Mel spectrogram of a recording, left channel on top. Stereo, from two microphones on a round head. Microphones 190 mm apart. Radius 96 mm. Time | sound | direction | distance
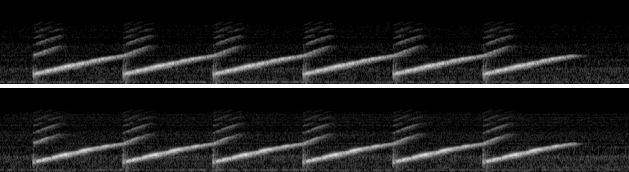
0.3 | an alarm | 75° right (ahead or behind) | 1.9 m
